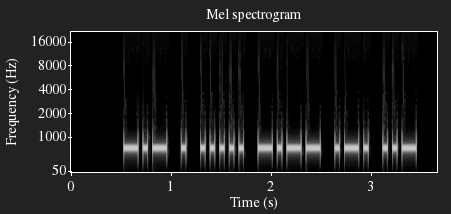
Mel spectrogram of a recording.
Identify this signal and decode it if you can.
Morse code, heard as a keyed tone, about 25 wpm, 700 Hz. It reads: KE5YRU
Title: USA Call Signs - 6 Characters - 25wpm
